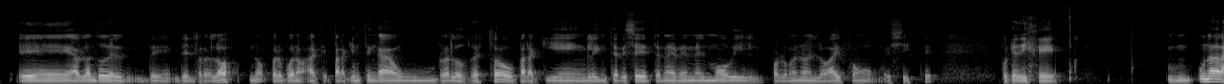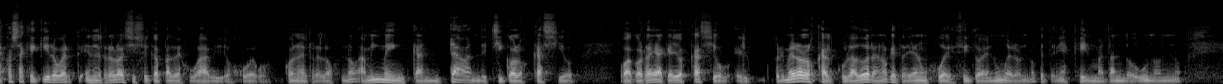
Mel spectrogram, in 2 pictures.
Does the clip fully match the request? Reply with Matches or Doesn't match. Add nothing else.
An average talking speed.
Doesn't match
